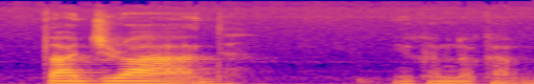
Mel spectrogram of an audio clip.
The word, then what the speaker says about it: Vajrad: Uttara Rama Charita, if you want to say all the Sanskrit syllables. Vajrad, you can look up Vajrad api koturani kusamapi komalam.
